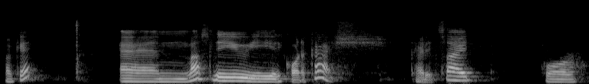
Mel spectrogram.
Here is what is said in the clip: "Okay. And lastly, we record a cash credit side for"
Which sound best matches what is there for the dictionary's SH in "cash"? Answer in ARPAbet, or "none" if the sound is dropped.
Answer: SH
